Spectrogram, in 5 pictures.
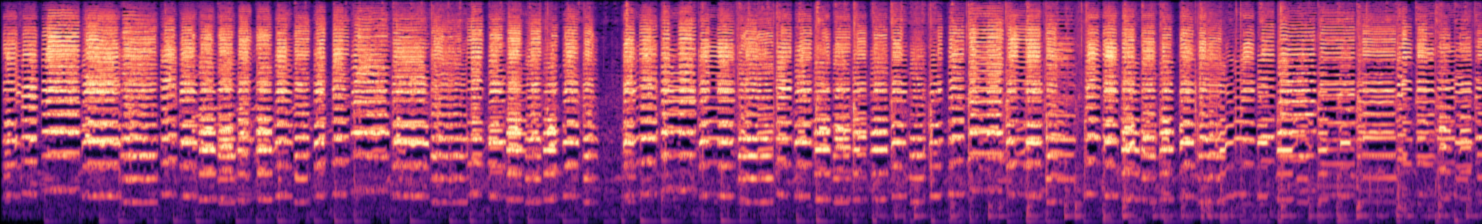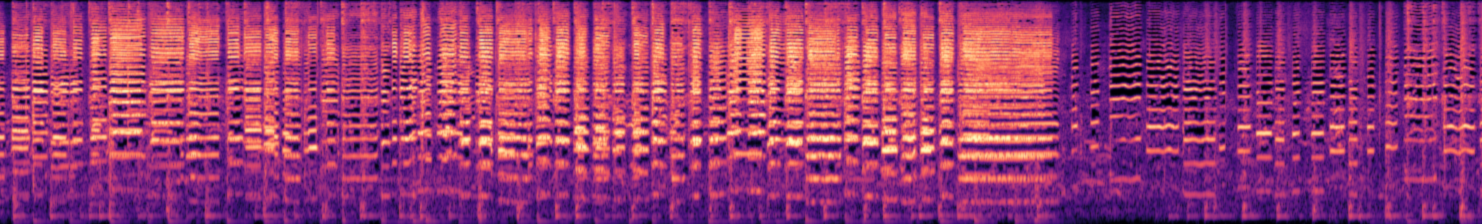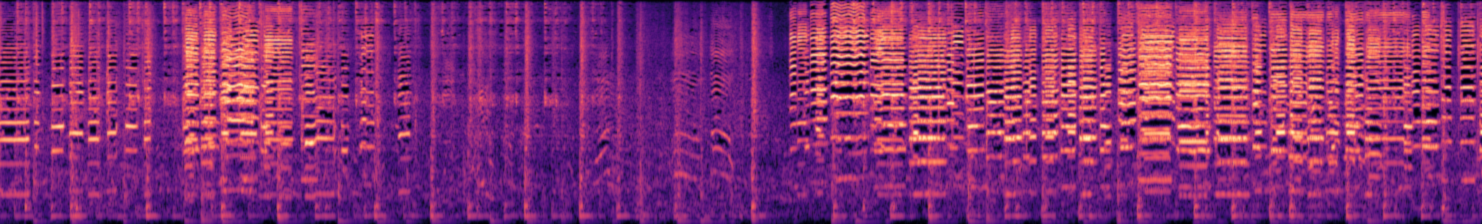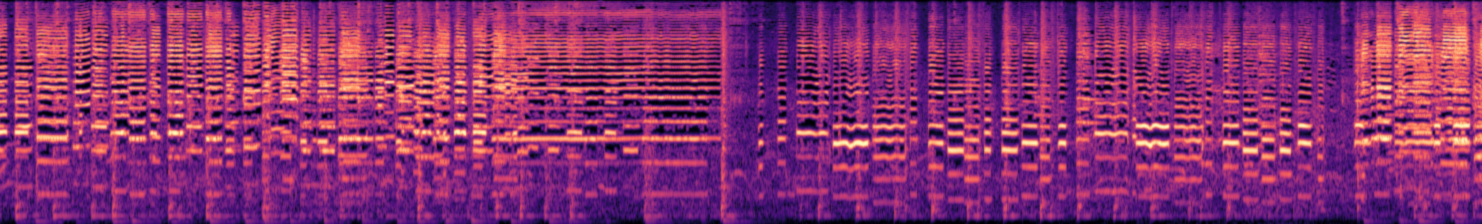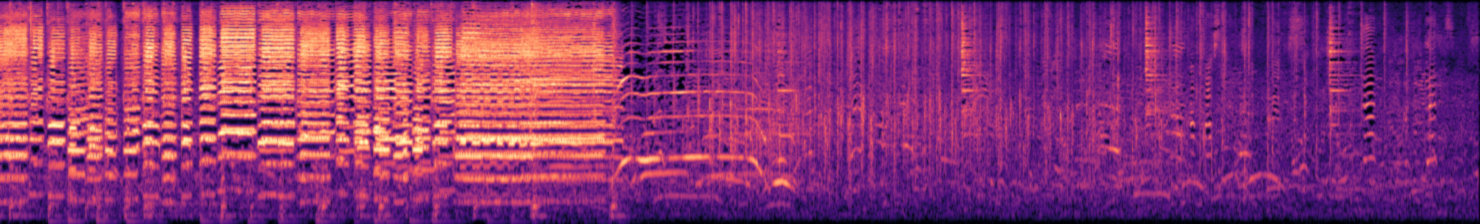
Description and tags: gralles el gegant del pi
